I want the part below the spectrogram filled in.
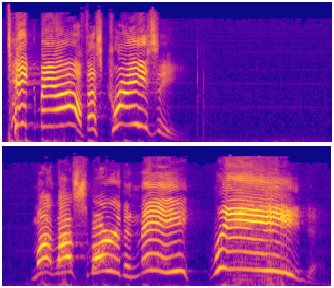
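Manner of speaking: high, loud preaching shout. Real, not acted. Preacher to congregation, shouting his anger. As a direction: let it rip from the pulpit. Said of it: "I better hush".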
